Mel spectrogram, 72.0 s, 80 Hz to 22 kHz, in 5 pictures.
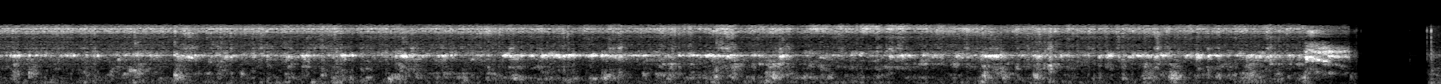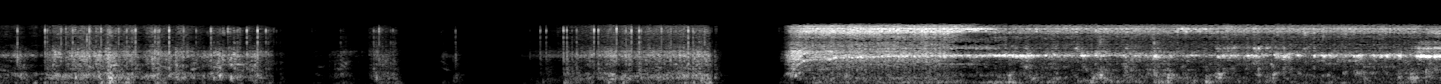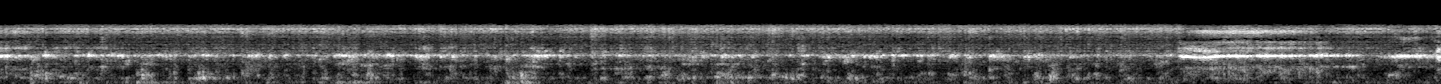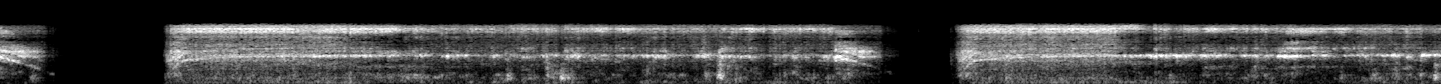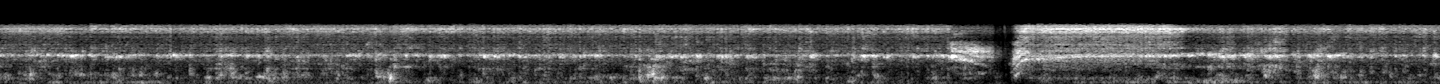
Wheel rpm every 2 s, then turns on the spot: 230, 230, 230, 230, 230, 230, 160, 20, 10, 0, 10, 150, 230, 230, 230, 230, 230, 230, 230, 240, 230, 170, 70, 230, 230, 210, 100, 230, 230, 230, 230, 240, 230, 170, 200, 230.
14-18 20-22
